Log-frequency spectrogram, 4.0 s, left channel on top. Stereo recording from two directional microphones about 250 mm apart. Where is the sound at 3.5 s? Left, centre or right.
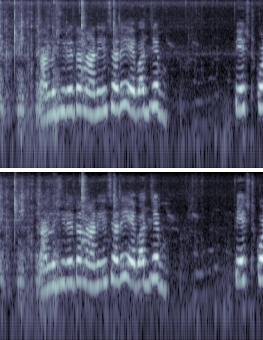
Left.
